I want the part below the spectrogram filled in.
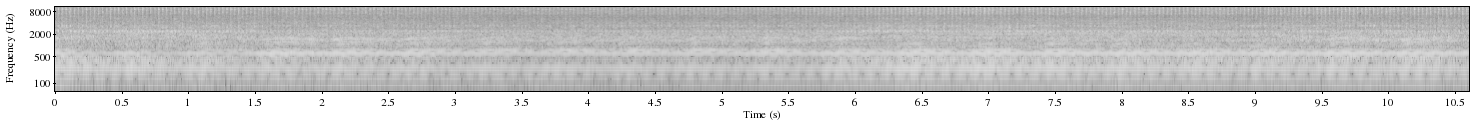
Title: F30 n55 MPPK whine noise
